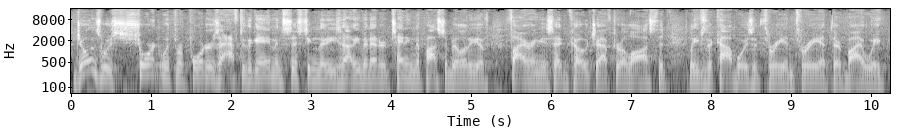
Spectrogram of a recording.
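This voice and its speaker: A man's voice: medium pitch, fairly quick, hardly any pauses, slight background noise. A man hosting a TV sports show, delivering scripted commentary in a punchy, conversational anchor style. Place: TV studio.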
